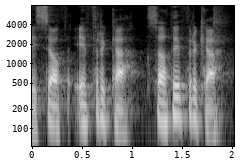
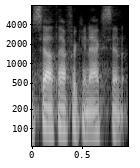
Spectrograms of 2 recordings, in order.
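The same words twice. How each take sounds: First: Imitated South African accent. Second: Said in the usual way. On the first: Shown as a demonstration. Vlogger showing how South Africans would say it, South African accent. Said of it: "I think they would say". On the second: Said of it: "with the, um, South African accent".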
